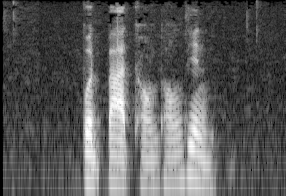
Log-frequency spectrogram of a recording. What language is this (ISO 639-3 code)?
tha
